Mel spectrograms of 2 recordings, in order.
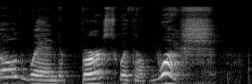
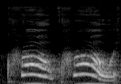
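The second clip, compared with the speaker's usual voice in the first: high calling out to Crow; 12 semitones higher than usual. A narrator's reading. Lolly calls to Crow, high and eager. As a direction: call across to the bird.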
